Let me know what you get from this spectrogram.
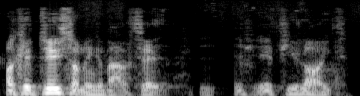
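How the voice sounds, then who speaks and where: An actor playing an earnest, polite young blacksmith who is eager to help, somewhat tentative, in a video game drama. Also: male voice, low-pitched, big pitch swings, a little fast. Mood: concerned, helpful.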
